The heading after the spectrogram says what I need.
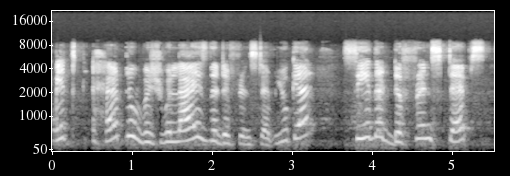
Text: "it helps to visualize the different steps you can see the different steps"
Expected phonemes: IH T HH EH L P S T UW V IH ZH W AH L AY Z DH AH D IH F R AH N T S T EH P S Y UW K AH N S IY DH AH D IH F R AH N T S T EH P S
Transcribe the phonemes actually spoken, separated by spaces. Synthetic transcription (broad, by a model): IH T HH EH L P T UW V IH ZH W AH L AY Z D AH D IH F R AH N T S T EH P Y UW K AH N S IY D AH D IH F R AH N T S T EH P S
